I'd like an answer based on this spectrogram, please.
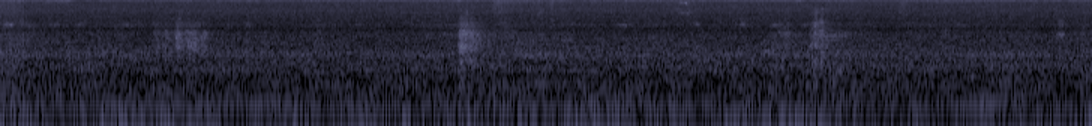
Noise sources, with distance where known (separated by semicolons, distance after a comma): background noise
